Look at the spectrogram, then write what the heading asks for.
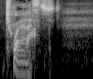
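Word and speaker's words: Chwast: Mark Twain's War Prayer from Seymour Twast. That's a great name. Phantoraphics, May 22nd. Can you spell that for me? Just like it sounds. CH W S. Yeah. Twast.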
